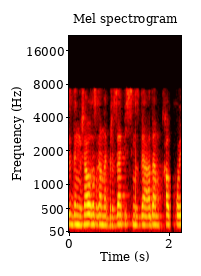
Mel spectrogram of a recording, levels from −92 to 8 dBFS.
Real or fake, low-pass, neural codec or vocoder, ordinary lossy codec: real; 7.2 kHz; none; MP3, 48 kbps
